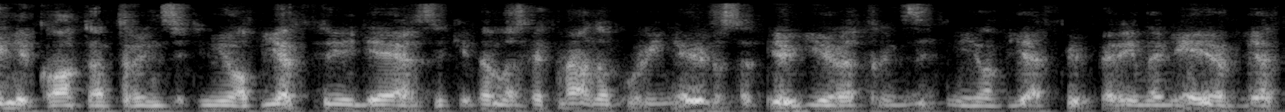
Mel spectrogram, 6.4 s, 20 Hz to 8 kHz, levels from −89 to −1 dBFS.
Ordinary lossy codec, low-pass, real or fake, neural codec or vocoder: AAC, 32 kbps; 7.2 kHz; fake; codec, 16 kHz, 4.8 kbps, FACodec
